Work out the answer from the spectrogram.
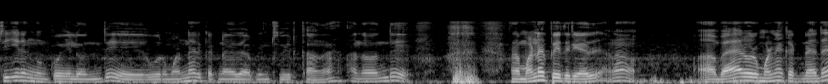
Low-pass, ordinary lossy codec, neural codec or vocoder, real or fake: none; none; none; real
